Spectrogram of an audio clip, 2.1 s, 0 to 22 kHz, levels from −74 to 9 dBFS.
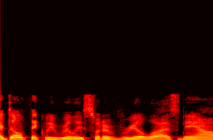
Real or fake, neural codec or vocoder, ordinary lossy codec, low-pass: real; none; MP3, 32 kbps; 7.2 kHz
